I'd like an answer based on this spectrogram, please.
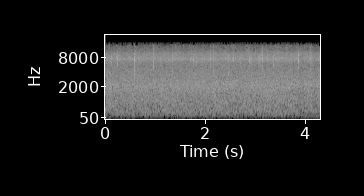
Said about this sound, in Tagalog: Ay kung kusuga sa ulan.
